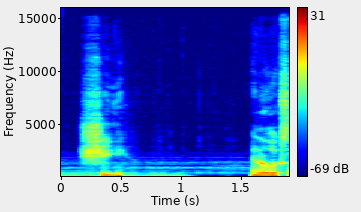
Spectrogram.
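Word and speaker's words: し: and then we have our first exception which is she spelled in romanji s-h-i she and it looks like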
